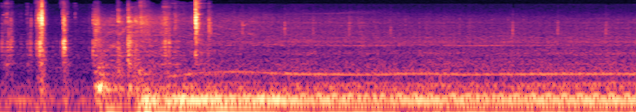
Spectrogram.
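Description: Keys jangling and clicking in an ignition, then about a second in a car engine starts and settles into a steady idle.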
